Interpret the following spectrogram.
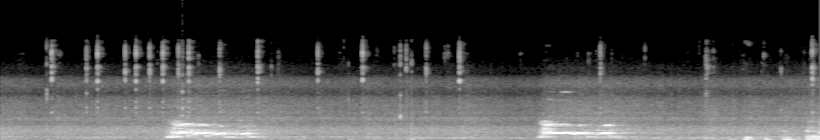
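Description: A dog gives two short whimpering cries, each under a second, about two seconds and five and a half seconds in, over quiet room tone with faint clicks.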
